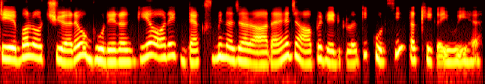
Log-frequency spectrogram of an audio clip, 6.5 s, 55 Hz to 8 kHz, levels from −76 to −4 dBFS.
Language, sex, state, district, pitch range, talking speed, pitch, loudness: Hindi, female, Uttar Pradesh, Lalitpur, 200-275 Hz, 250 wpm, 230 Hz, -15 LUFS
